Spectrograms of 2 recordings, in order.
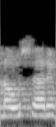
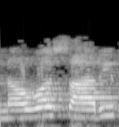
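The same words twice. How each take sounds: First: The v is clipped without a following vowel. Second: The v is followed by a full vowel. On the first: This is the everyday regional way. "ગુજરાતીમાં નવસારી બરાબર કહેવાય" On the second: This is the strictly correct form. "વની સાથે અ છે એટલે નવસારી થાય ખરેખર"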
